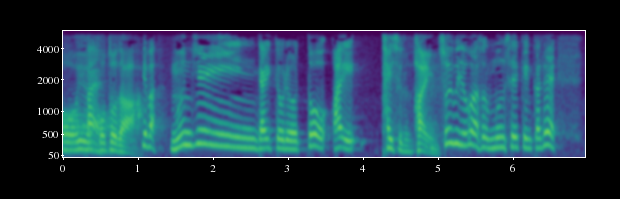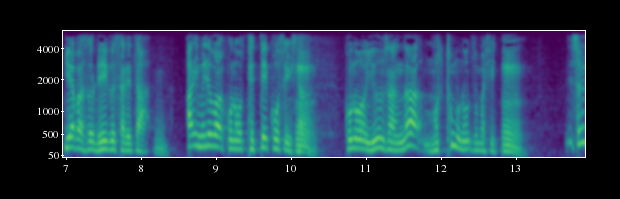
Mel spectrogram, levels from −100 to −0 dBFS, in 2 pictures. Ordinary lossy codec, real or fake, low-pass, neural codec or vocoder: none; real; 5.4 kHz; none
